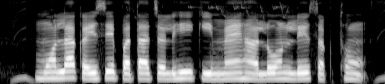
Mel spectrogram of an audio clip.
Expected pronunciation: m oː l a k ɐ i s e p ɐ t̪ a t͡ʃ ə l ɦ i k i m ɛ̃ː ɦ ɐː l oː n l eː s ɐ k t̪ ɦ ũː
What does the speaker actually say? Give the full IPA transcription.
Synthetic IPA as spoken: m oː l a k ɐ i s e p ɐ t̪ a t͡ʃ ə l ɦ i k i m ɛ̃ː ɦ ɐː l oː n l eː s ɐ k t̪ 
